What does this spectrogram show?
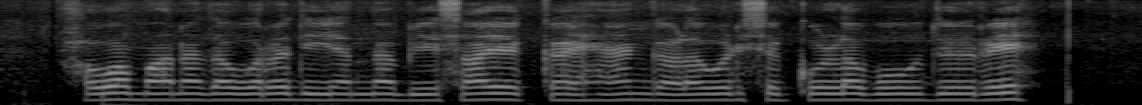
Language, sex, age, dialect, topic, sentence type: Kannada, male, 18-24, Dharwad Kannada, agriculture, question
